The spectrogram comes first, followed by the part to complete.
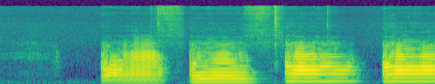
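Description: Plastic trombone playing four separate held notes, B flat, D, F and F, rising in skips and leaving out the C and the E flat. The notes begin about a second in; the last repeats the third note's pitch and starts just before the end.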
